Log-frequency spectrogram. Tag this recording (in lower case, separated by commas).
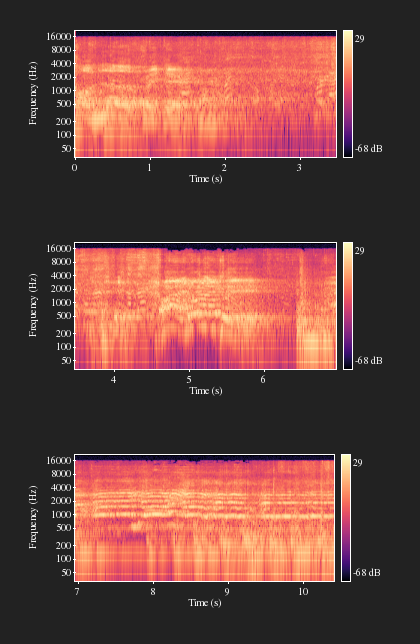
speech, music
